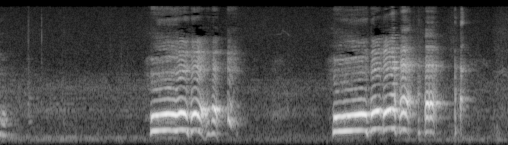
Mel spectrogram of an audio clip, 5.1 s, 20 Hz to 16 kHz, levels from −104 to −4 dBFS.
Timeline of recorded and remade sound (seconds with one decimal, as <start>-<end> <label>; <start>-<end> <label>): 0.0-5.1 recorded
